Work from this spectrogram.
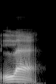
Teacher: Bukan dibaca lo, tapi la. Berarti tipis, kecuali pada kondisi-kondisi tertentu, ya.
